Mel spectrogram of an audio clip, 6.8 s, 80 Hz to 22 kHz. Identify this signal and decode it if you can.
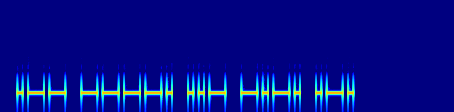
Morse code, heard as a keyed tone, about 15 wpm, 700 Hz. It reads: W9UCR
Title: Call Signs Repeated 3x - 15wpm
